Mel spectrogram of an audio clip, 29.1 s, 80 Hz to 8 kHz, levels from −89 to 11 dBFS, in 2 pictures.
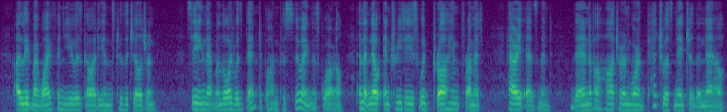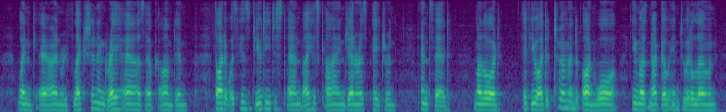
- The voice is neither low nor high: Yes, medium, 150 Hz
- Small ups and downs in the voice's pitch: Yes, narrow, 1.6 semitones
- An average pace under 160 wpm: No, average, 165 wpm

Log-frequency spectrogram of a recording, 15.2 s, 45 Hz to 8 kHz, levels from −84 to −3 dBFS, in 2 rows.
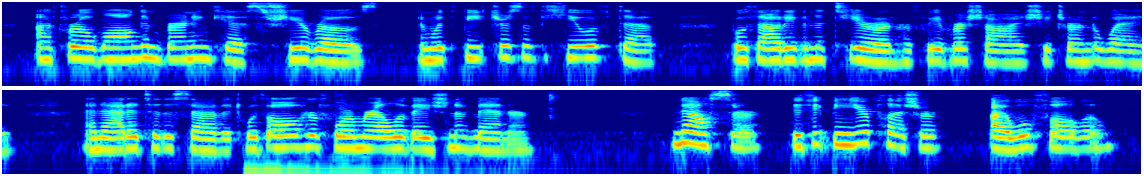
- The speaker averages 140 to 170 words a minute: No, average, 195 wpm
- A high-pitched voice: Yes, high, 225 Hz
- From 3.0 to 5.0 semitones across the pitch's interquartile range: No, narrow, 2.6 semitones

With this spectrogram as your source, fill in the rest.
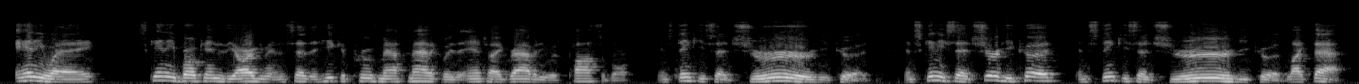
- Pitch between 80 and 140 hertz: Yes, low, 135 Hz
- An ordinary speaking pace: Yes, average, 165 wpm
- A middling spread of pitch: Yes, average, 4.1 semitones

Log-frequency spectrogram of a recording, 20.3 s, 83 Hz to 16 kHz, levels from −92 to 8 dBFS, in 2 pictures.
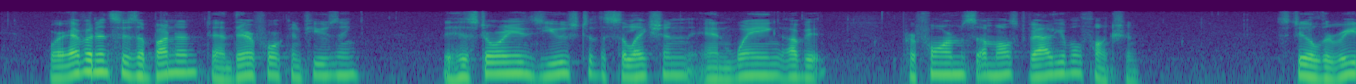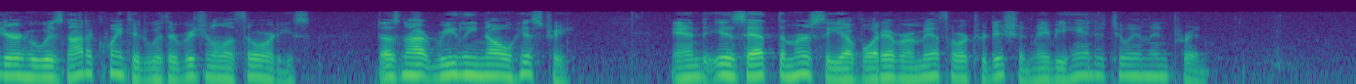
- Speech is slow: No, average, 160 wpm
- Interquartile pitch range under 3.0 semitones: No, average, 3.3 semitones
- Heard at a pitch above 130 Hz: Yes, medium, 140 Hz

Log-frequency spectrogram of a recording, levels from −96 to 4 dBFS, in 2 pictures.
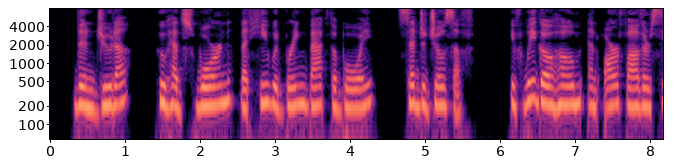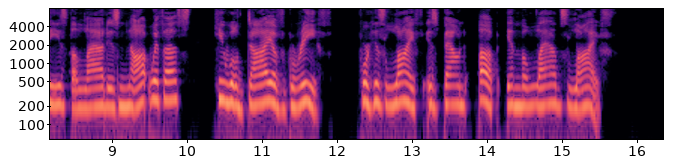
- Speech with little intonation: Yes, narrow, 2.1 semitones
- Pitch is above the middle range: Yes, high, 210 Hz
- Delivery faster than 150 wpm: Yes, average, 170 wpm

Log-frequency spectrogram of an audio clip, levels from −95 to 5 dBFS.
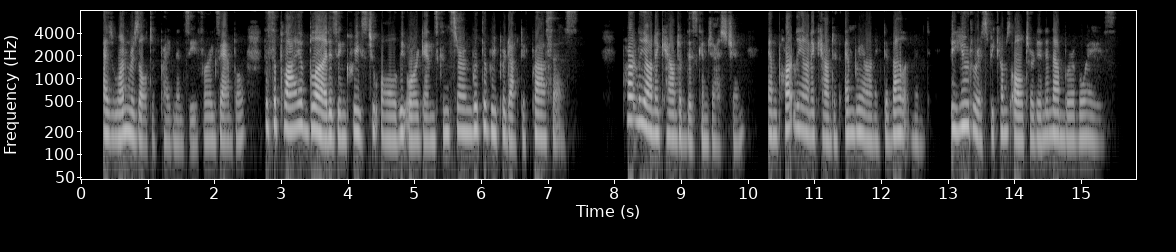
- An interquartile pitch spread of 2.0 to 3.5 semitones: Yes, average, 3.2 semitones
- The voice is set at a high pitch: No, medium, 170 Hz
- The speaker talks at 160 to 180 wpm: Yes, average, 165 wpm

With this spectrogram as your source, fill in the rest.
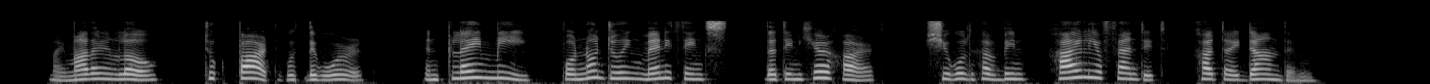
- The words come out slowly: Yes, slow, 130 wpm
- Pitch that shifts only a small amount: No, average, 3.9 semitones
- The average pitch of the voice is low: No, high, 240 Hz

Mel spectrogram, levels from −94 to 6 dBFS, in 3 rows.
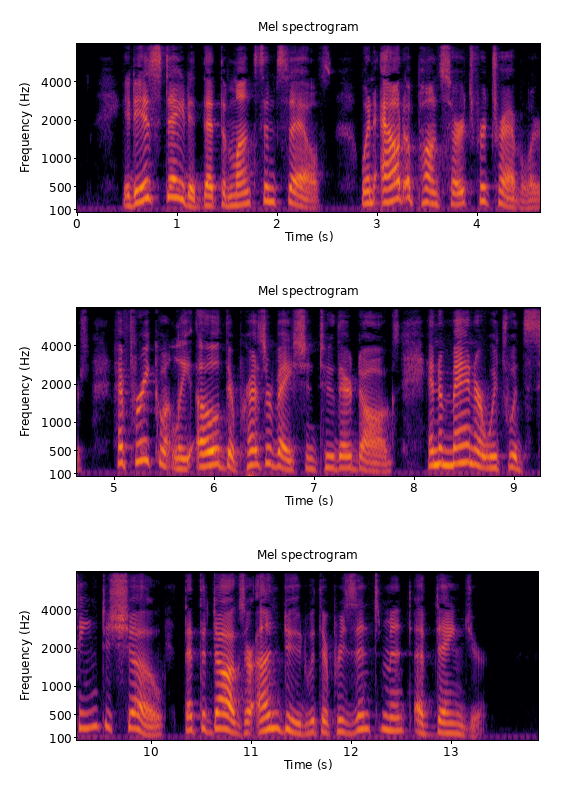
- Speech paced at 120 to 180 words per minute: Yes, average, 170 wpm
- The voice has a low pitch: No, high, 225 Hz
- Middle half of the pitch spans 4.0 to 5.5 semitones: Yes, average, 5.2 semitones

